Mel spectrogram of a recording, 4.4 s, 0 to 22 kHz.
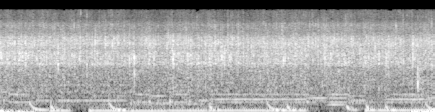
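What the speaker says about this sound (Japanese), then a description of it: "こうして30秒ぐらい放置して蒸し焼きします。" Pork and bean sprouts steam-fry in a pan with a steady, close sizzle and crackle, broken by a few small scrapes and pops, with no talking.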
